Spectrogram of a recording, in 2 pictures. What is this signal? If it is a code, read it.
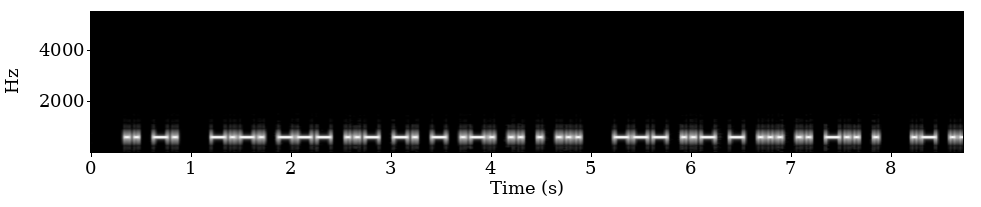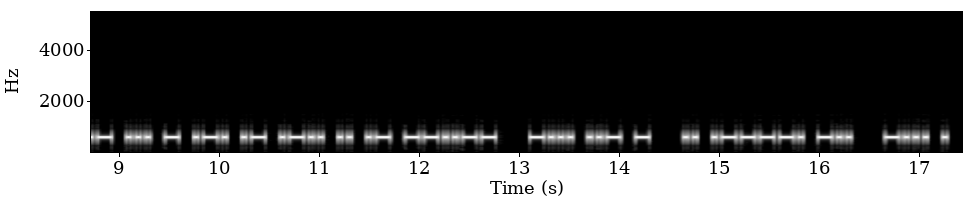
Morse code, heard as a keyed tone, about 25 wpm, 600 Hz. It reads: IN COUNTRIES OUTSIDE AUSTRALIA, BUT I'D BE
